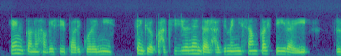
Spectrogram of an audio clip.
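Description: In a normal speaking voice, a woman talks at a moderate pace with fairly low pitch and ordinary pitch variation. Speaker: newspaper fashion journalist. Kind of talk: interview. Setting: phone call. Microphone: phone line.

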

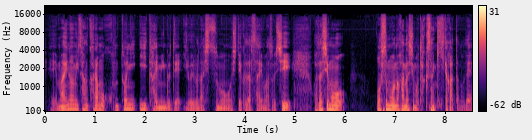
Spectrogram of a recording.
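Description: A man with a plain, everyday voice speaks at a medium pitch and fairly quick pace. His intonation is lively, and the recording is very clean with a silent background. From Japan, Chiba. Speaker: blind violinist and composer. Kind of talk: radio interview. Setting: studio.

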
